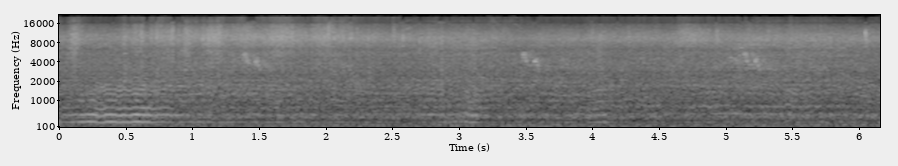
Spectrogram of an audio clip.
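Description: A large swarm of honey bees hums in a steady, dense buzz of many wings at once, a continuous close drone as they move together and fan, with a few individual bees passing nearer.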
